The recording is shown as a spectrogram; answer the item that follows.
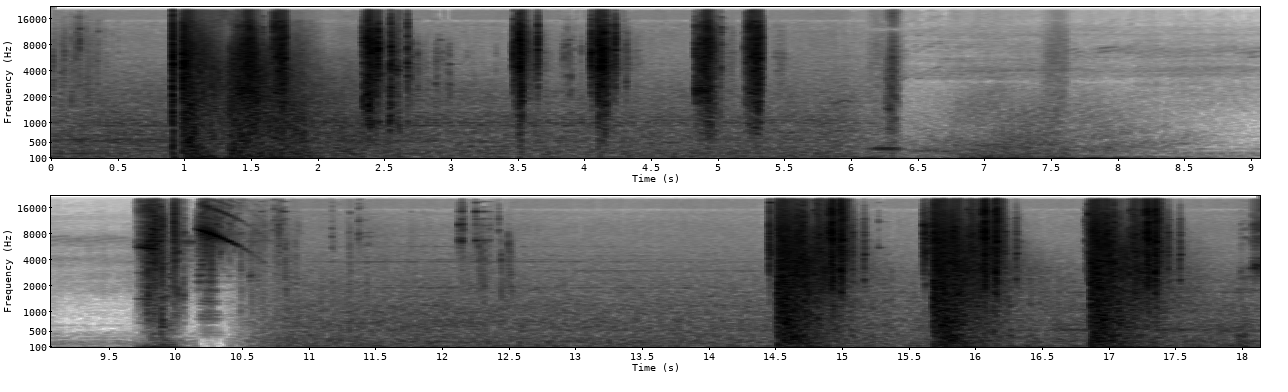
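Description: Heavy shotgun blasts in Borderlands The Pre-Sequel, a rapid volley of loud booming shots near the start, a lull, then several more spaced, punchy blasts toward the end over a steady game ambience.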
